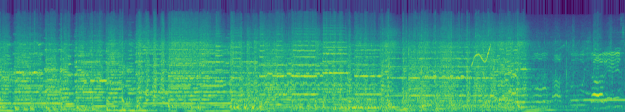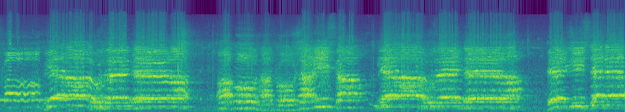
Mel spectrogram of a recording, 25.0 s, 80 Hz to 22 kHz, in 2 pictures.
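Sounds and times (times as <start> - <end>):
male chorus singing folk song: 9.4 - 25.0.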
